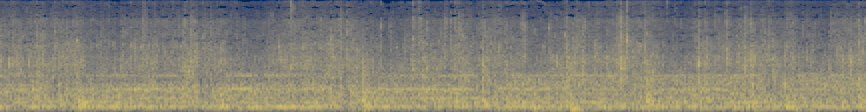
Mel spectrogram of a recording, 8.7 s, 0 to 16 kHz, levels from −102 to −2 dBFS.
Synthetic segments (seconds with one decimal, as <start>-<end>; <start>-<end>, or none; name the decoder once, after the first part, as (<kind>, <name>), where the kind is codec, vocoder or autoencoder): 6.1-7.8 (vocoder, Vocos)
